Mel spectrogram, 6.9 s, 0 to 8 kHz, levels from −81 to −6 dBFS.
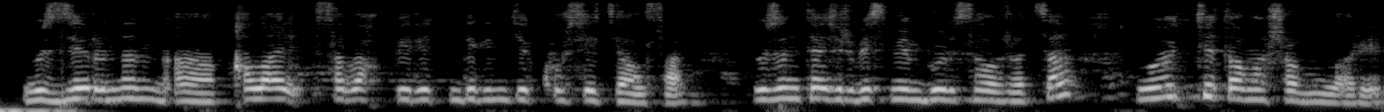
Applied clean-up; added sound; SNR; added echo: classical method WPE with log-MMSE.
